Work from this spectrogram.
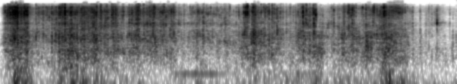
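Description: A plastic bag holding two takeaway fatteh meals from a cheap Egyptian shawarma restaurant is handled, giving steady close crinkling and rustling for several seconds.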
